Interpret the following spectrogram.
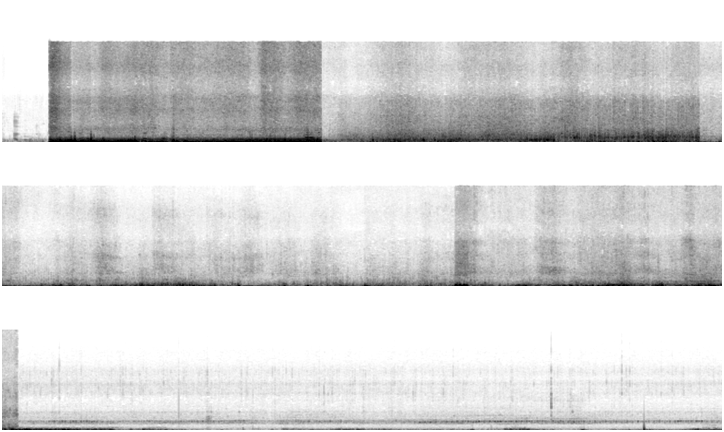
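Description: Outboard motor of a rigid inflatable boat running at speed over a choppy sea, with heavy wind on the microphone and rushing water. About three-quarters of the way through it gives way to a quieter, muffled underwater hum.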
